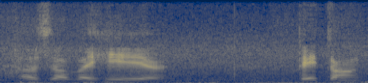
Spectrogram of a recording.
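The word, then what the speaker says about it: pétanque: Petanque pronounced Petanque.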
